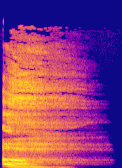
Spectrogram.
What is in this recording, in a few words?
Female Tauren Death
